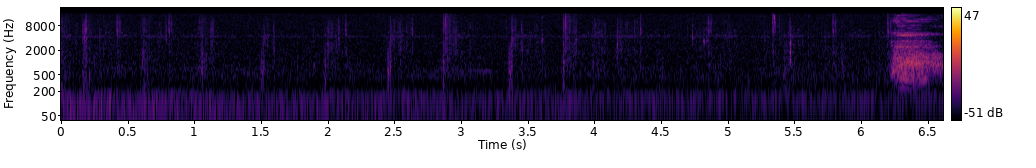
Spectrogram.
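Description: Footsteps crunch on dry ground at a steady walking pace.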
